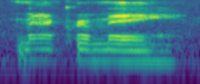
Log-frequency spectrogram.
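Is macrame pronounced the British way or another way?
another way. It is said in a non-British pronunciation.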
